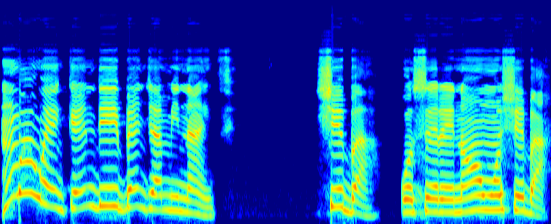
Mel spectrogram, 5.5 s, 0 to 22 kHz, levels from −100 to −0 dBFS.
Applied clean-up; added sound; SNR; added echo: none; none; none; none.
